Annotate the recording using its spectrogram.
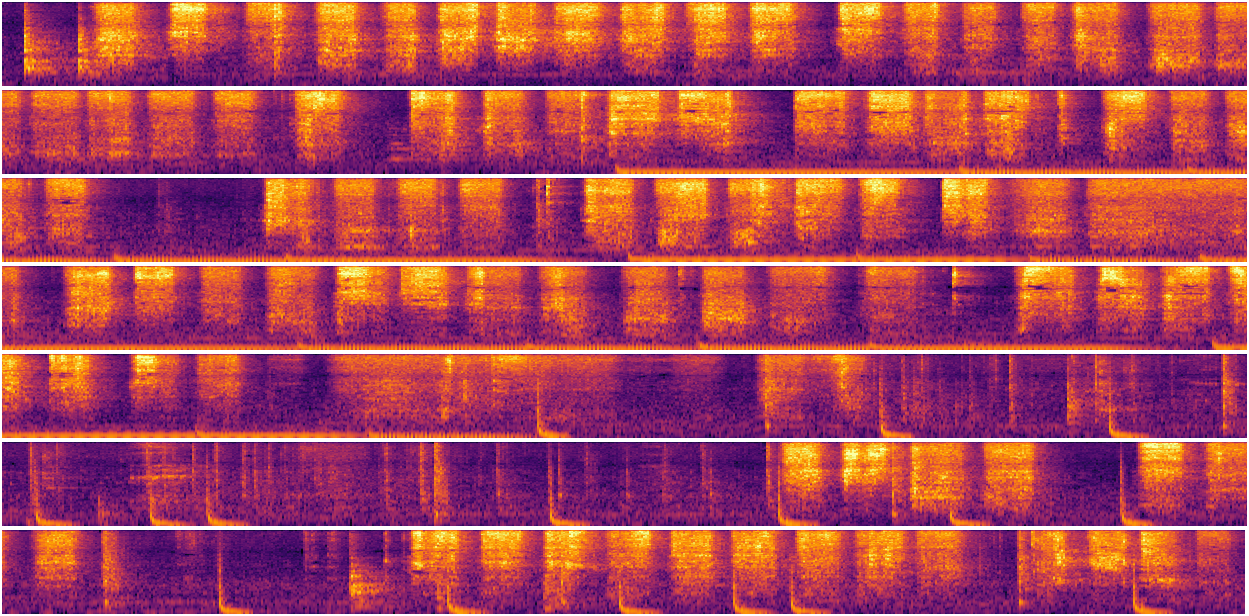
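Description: A can of compressed-air electronics duster sprayed in many short hissing bursts into an open desktop PC case, blowing dust off the components and graphics card. The bursts come thick and fast for the first twenty seconds or so, then turn shorter and more spaced out.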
